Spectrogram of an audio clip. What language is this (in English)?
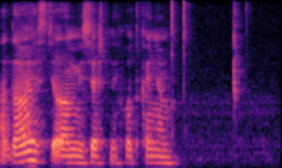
Russian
